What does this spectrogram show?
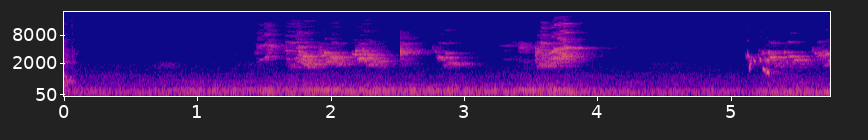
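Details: Happy pet budgerigar chirping: a few short bursts of bright, scratchy chirps and warbles separated by quiet gaps, with a low steady hum underneath.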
